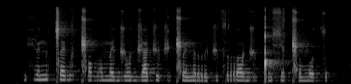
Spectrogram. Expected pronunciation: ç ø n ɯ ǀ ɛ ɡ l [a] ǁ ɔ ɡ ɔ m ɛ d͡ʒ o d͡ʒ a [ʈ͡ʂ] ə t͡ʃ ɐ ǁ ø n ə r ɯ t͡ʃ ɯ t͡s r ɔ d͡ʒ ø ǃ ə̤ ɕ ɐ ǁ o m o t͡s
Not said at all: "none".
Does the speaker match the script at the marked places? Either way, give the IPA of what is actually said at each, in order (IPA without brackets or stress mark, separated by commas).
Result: ə, t͡ʃ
